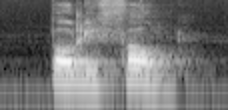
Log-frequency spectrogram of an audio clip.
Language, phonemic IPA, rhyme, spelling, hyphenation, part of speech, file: Dutch, /ˌpoː.liˈfoːn/, -oːn, polyfoon, po‧ly‧foon, adjective, Nl-polyfoon.ogg
- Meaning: 1. polyphonic, contrapuntal 2. polyphonic, containing the perspectives of many protagonists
